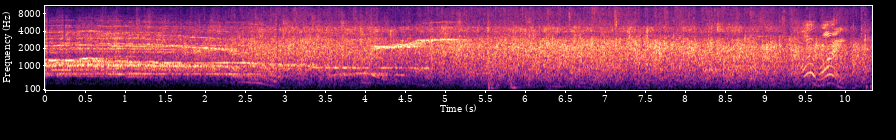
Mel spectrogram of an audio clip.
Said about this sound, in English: So please join me in clapping an 11 size applause for Dr. Andy Roark.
